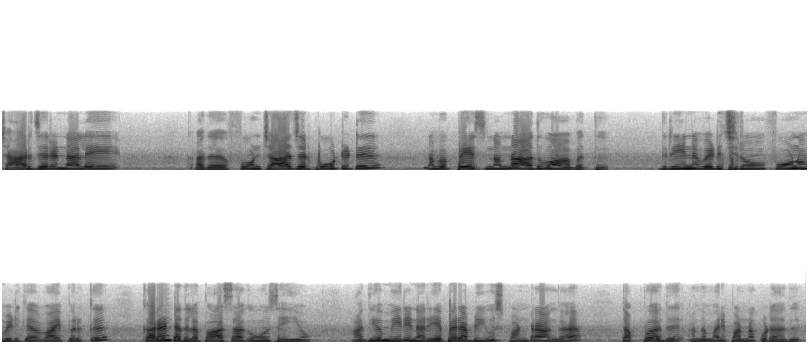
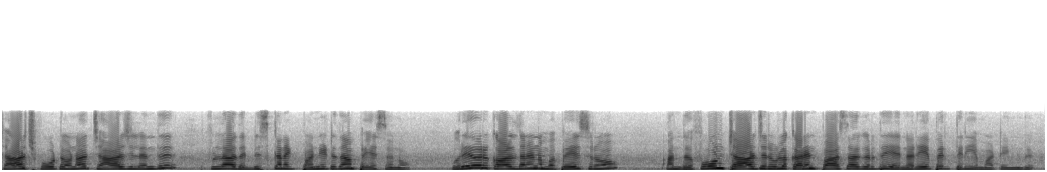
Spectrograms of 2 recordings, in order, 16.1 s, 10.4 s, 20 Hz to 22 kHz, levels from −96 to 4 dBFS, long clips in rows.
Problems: constant background noise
